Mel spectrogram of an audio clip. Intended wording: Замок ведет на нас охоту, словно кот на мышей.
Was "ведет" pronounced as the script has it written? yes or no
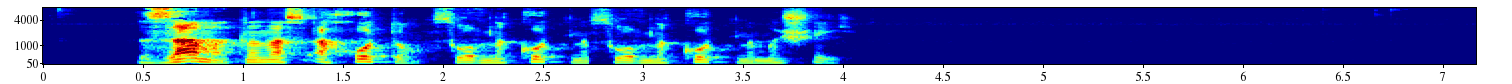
no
